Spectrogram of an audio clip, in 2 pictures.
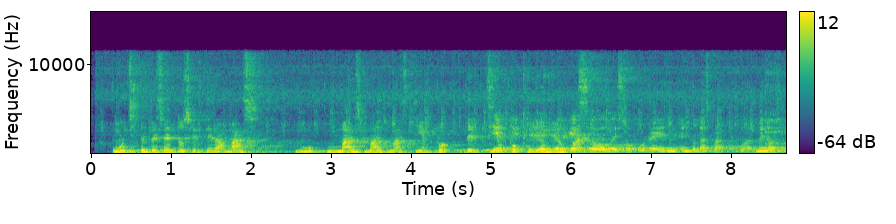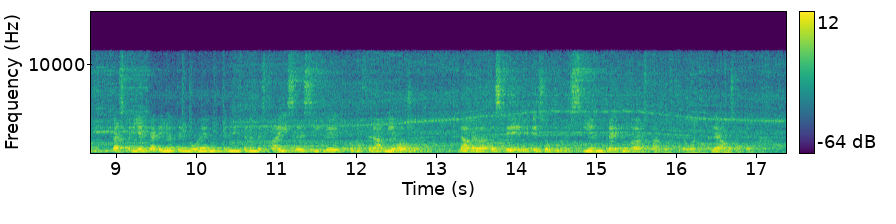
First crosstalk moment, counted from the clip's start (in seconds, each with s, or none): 5.0 s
